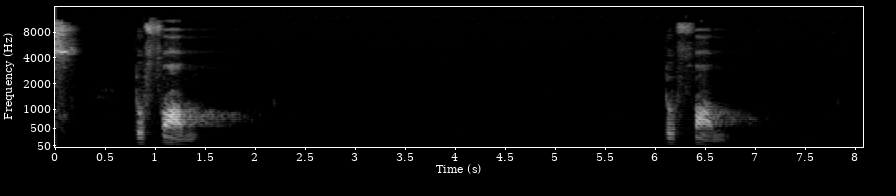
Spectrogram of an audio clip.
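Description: A man speaks briefly and calmly into a microphone, with long pauses.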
